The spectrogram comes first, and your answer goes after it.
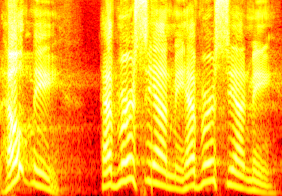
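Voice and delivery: desperate loud pleading cry; crying out for help. Acted. Blind beggar crying out to Jesus, desperate shout. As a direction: shout out begging for mercy. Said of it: "he cries out".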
